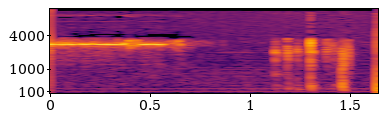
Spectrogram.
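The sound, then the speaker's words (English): A shrill, steady electronic alarm tone rings for about half a second and fades, signalling that it is time to make a call, followed by a short burst of sharp clattering knocks and a final thump. “The alarm's gone off for you to make your call.”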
